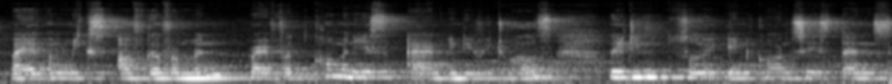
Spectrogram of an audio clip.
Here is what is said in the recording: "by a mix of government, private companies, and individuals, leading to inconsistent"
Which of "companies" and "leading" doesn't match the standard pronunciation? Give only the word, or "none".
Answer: companies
